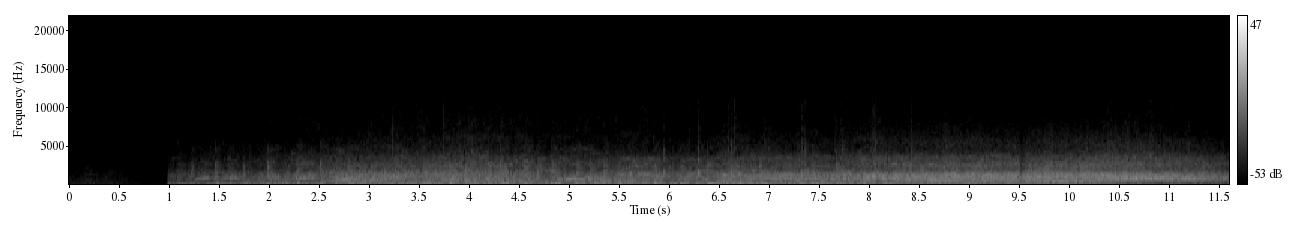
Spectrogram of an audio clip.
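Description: A stadium crowd roars and cheers steadily, growing louder.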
